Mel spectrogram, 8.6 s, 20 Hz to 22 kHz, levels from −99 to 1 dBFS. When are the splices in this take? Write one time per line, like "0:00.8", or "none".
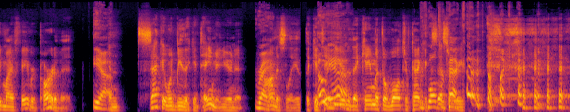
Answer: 0:04.5
0:07.0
